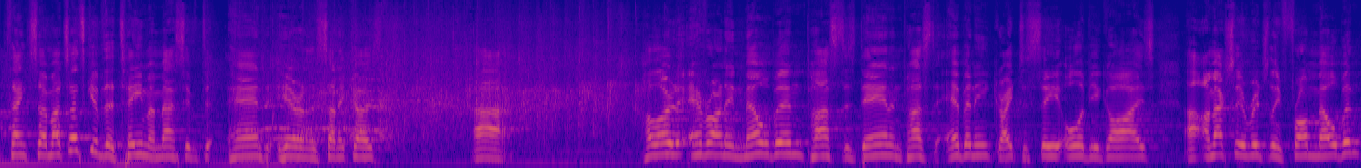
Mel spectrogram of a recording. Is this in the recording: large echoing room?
yes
